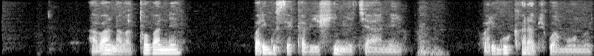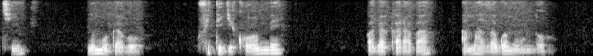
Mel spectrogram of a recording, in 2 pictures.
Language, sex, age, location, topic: Kinyarwanda, male, 25-35, Huye, health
